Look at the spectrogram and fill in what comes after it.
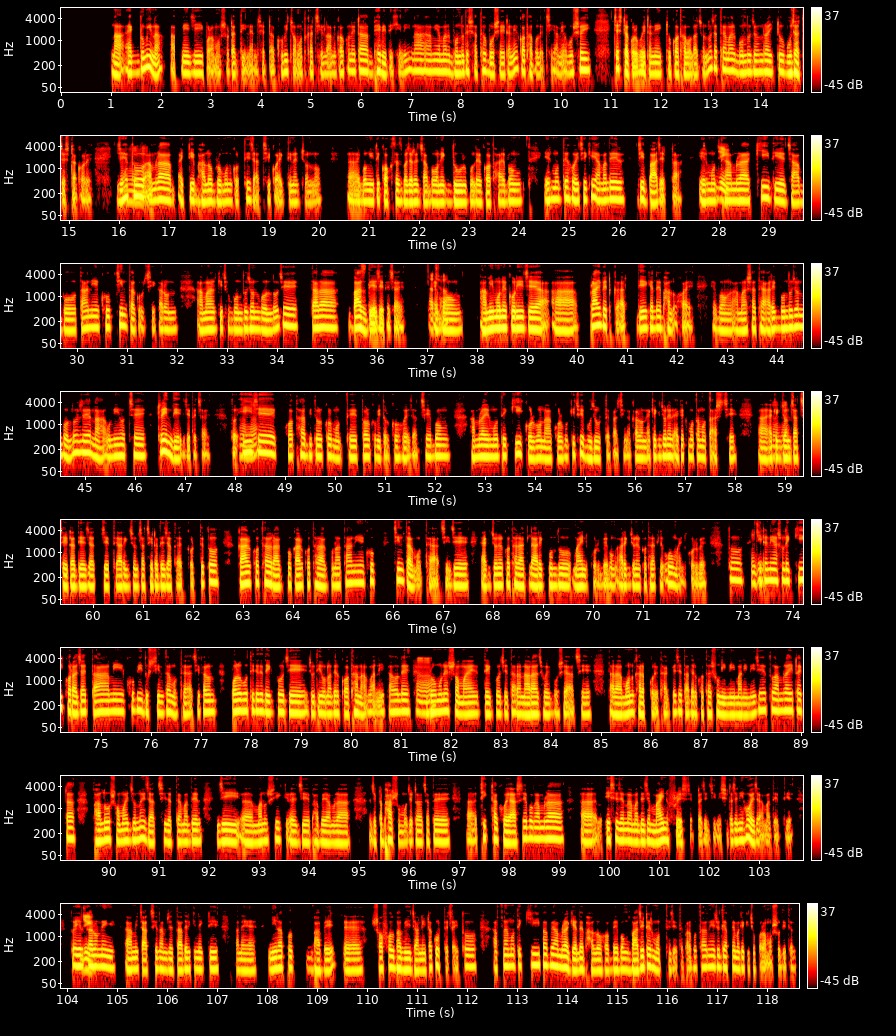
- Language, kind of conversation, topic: Bengali, advice, ভ্রমণ পরিকল্পনা ও প্রস্তুতি
- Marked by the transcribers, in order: tapping; other background noise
